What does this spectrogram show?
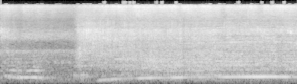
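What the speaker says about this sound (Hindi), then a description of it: "अब मिक्सी की आवाज़ है, शायद मेरी आवाज़ दब रही हो क्योंकि मिक्सी चल रही है" A mixer grinder whirs loudly and steadily, a continuous high-speed motor roar that fills the whole clip.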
